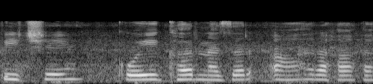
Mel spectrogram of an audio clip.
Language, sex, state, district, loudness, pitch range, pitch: Hindi, male, Punjab, Fazilka, -15 LUFS, 215-230 Hz, 220 Hz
